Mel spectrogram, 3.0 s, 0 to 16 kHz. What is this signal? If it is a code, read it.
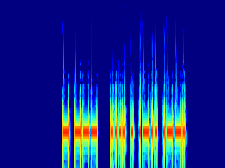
Morse code, heard as a keyed tone, about 44 wpm, 700 Hz. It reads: TO HELP
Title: Sets of 2 Words 45wpm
